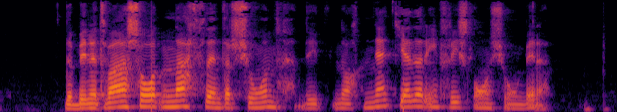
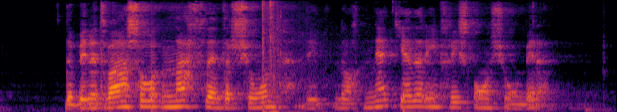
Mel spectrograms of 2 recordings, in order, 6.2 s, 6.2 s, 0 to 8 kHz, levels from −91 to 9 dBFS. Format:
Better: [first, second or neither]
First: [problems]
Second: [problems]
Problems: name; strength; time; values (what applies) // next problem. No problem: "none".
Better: first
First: none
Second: background sound (Gunshot, gunfire); 17 dB below the speech // room echo; dies away in 0.6 s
